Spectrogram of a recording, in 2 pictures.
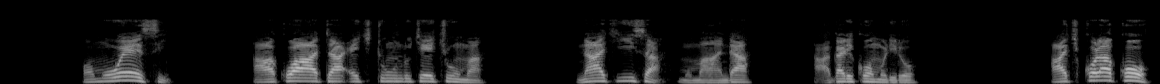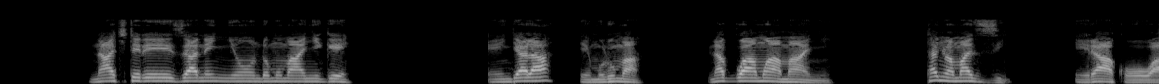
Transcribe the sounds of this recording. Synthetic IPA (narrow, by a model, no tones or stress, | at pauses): o̞muwe̞ːsi | akwaːtaʔe̞ci̥tuːnduce̞ːcuːma | naːciːsa̰mumaːnda̰ː | ɡaliko̞ːmuliɾo̞ | aci̥ko̞lako̞ | naci̥te̞ɾe̞ːzane̞ɲːo̞ːndo̞mumaːɲiɡe̞ | e̞ɲɟala | e̞muluma | naɡwaːmwaːmaːɲi | taɲwamazːḭ | eɾaːko̞ːwa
